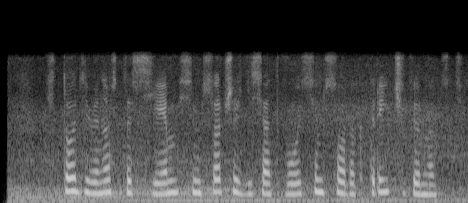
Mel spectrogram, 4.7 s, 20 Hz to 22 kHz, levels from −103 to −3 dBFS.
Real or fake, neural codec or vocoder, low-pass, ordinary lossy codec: real; none; 7.2 kHz; Opus, 32 kbps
